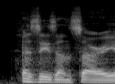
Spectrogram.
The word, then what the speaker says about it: Aziz Ansari: Aziz Ansari, yeah.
